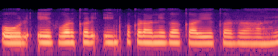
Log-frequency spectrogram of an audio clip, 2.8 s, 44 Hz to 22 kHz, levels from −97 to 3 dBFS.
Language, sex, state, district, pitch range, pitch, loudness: Hindi, female, Uttar Pradesh, Shamli, 190-205 Hz, 200 Hz, -18 LUFS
